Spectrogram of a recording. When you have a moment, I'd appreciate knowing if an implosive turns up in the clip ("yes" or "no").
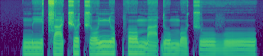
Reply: yes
